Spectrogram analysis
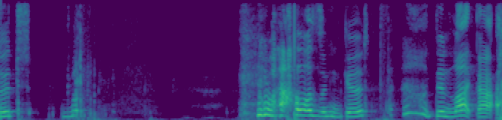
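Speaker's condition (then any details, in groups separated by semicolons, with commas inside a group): No condition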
